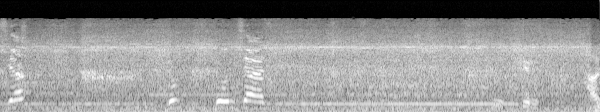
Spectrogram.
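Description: Ballast water rushing steadily and strongly into a ship's ballast tank, with a low hum under it. The flow is so strong it is as though there were no valve: the valve is passing instead of shutting off.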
